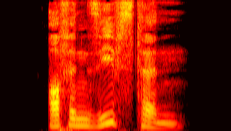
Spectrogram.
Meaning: 1. superlative degree of offensiv 2. inflection of offensiv: strong genitive masculine/neuter singular superlative degree
- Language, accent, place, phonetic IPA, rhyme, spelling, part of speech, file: German, Germany, Berlin, [ɔfɛnˈziːfstn̩], -iːfstn̩, offensivsten, adjective, De-offensivsten.ogg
